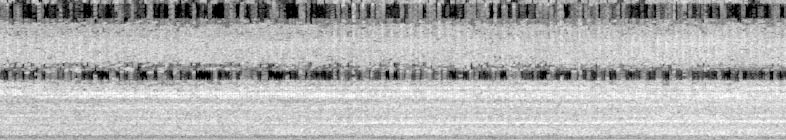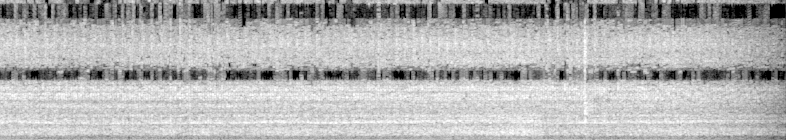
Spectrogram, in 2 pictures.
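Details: Nissan Hardbody engine after the injector ground wires, which met at a clamp, were cut and soldered together to fix idle issues: steady, even idle with no misses, stumbles or hunting.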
